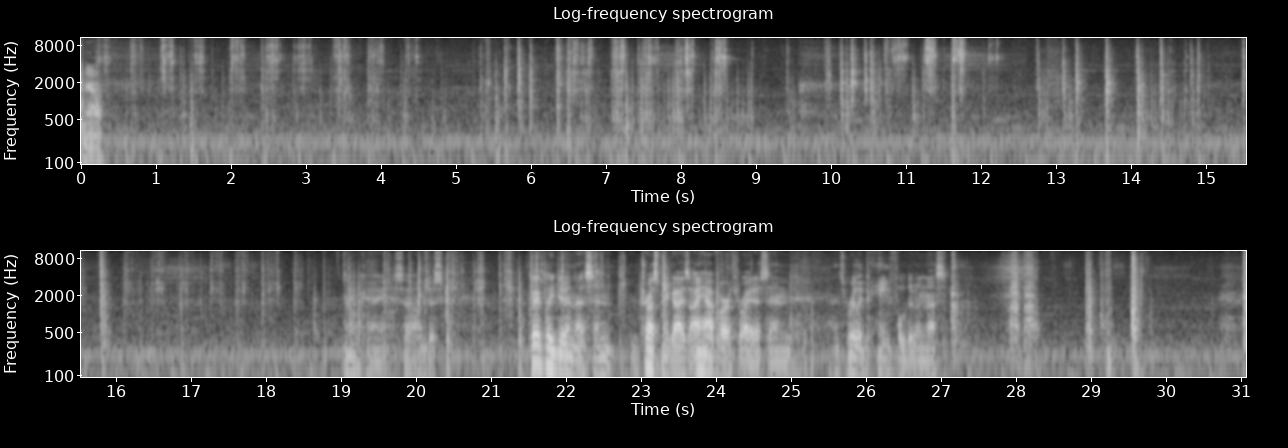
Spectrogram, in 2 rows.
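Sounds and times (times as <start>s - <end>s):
laptop parts clicking and tapping: 0.0s - 22.9s
steady low hum: 0.0s - 31.0s.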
